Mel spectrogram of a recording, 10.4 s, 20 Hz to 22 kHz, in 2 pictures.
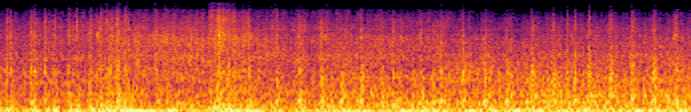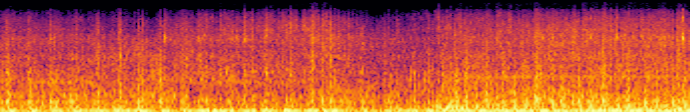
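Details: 1973 VW Super Beetle with an air-cooled engine of about 1900 cc, 40 IDF carbs, run and drivability complaint, distributor not cooperating: lumpy, uneven running with pops and stumbles; one side has a dead cylinder, and valves or carb are suspected.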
